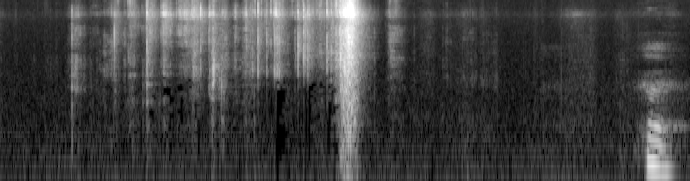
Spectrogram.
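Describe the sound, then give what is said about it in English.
Duct tape is torn off in a long, rasping rip that builds to a sharp, loud peak, followed by a brief voiced sound. “But I'll be nice and get rid of the duct tape. Hold still.”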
